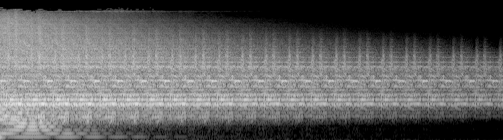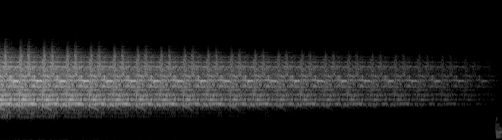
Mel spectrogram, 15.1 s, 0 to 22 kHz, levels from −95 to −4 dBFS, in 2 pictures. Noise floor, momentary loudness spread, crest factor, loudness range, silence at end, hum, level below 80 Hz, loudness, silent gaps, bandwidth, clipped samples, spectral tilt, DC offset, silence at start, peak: -72 dBFS; 24 LU; 20 dB; 24 LU; 3.75 s; none; -72 dBFS; -17 LUFS; none; 17 kHz; under 0.1%; 1 dB/octave; under 0.1%; 0 s; -2 dBFS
